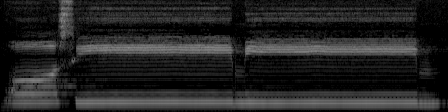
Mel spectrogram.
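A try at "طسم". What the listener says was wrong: अच्छा, इसको तासीम मीम पढ़ना है। सीन दरमियान में नून नहीं पढ़ना, सीन को डायरेक्ट मीम के साथ मिलाना है। मीम के ऊपर शद है। तासीम मीम।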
